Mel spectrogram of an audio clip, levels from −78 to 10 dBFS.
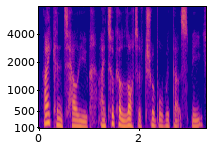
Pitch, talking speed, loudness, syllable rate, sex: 145 Hz, 235 wpm, -19 LUFS, 4.8 syllables/s, male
